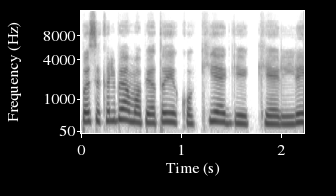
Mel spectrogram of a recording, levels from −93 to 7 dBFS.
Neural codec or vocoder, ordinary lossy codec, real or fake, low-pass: autoencoder, 48 kHz, 32 numbers a frame, DAC-VAE, trained on Japanese speech; Opus, 32 kbps; fake; 14.4 kHz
